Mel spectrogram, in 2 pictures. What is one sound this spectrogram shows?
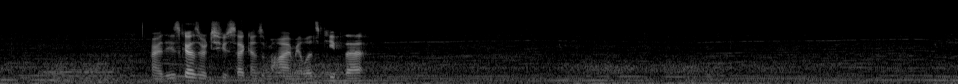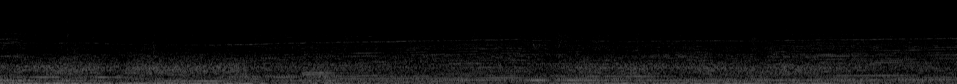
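A racing car engine drones steadily, shifting in pitch.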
